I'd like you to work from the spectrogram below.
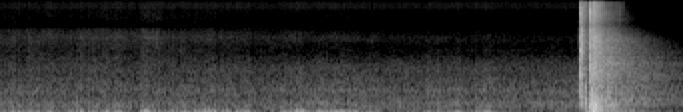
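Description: A Pedersoli Indian Trade Gun smoothbore musket fires a single loud, sharp shot outdoors after a few seconds of soft wind rumble, followed by a short fading echo.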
